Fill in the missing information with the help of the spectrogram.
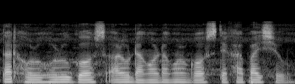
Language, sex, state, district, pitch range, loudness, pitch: Assamese, male, Assam, Hailakandi, 105-110 Hz, -19 LUFS, 105 Hz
